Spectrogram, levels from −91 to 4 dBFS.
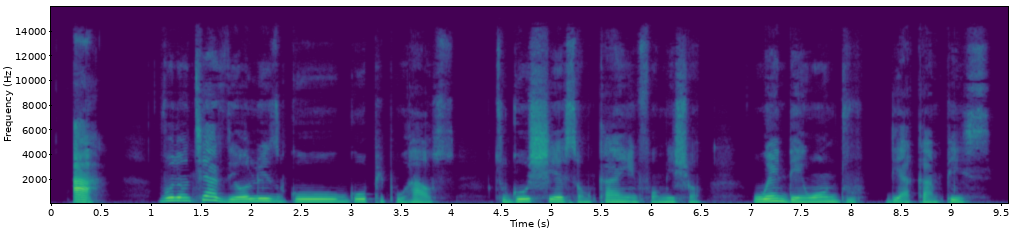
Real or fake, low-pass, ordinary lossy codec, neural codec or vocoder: fake; 14.4 kHz; AAC, 64 kbps; vocoder, 44.1 kHz, 128 mel bands every 256 samples, BigVGAN v2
